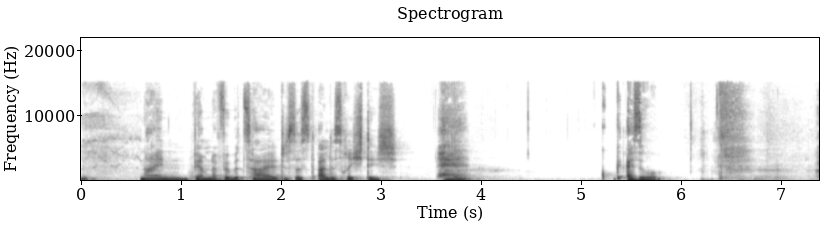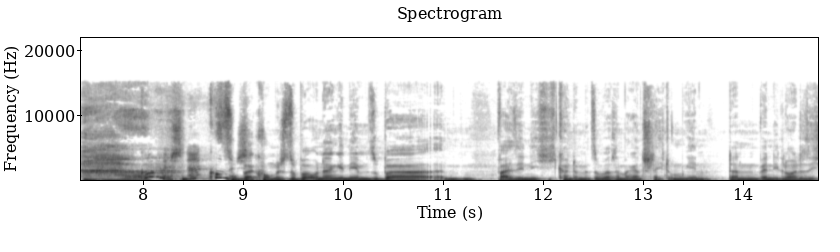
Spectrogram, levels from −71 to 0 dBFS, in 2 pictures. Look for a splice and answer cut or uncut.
uncut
